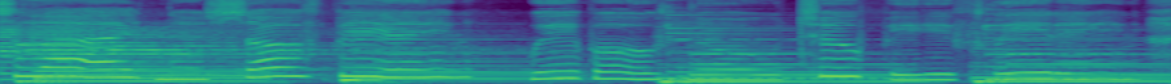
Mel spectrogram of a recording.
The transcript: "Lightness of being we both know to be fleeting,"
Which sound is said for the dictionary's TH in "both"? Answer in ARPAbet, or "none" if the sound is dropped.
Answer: TH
